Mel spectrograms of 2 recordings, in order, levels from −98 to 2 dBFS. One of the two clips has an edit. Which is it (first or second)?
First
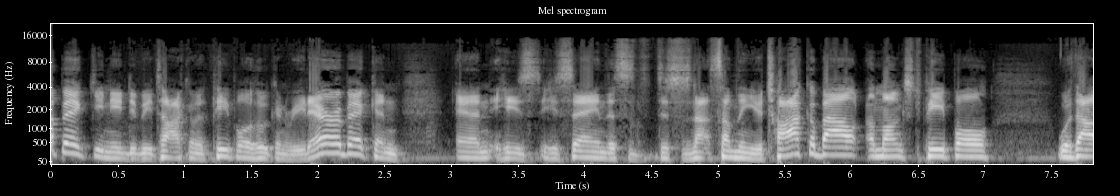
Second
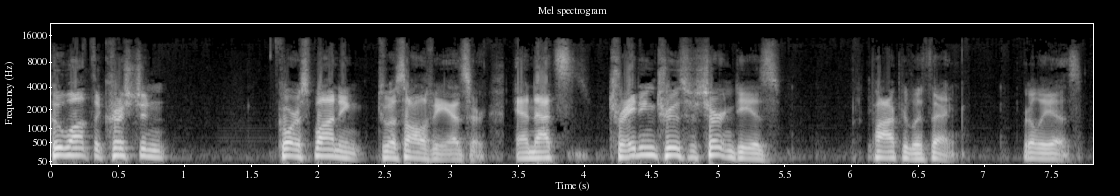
second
